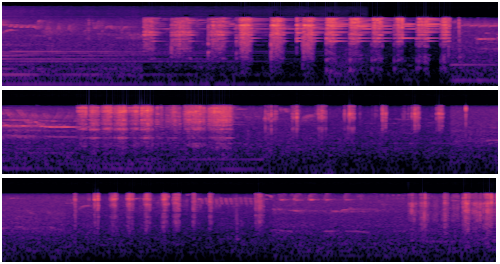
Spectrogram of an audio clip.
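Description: A small metal blade scraping and carving dried cob (clay and sand) on a statue's helmet, in runs of quick, rhythmic strokes with pauses between them.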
